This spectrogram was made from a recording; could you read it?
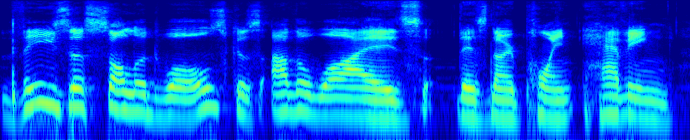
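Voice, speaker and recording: A man narrates a tabletop roleplaying game in an informal, improvised way. His voice is bright and forward, with a slow, deliberate pace. Faint music plays behind him. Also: medium pitch. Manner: informal, explanatory. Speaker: game master.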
